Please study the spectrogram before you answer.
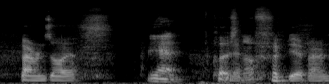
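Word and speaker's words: Barenziah: Oh, it's not Berenzia, it's Baron Zaya.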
